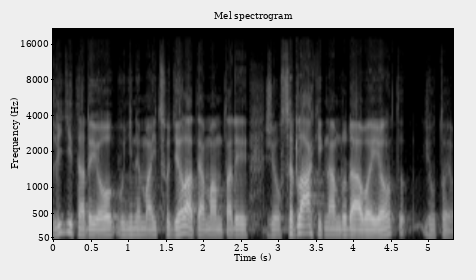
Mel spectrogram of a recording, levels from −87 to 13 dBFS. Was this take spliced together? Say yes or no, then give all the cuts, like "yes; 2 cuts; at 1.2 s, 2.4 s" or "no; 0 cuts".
yes; 2 cuts; at 2.8 s, 3.6 s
